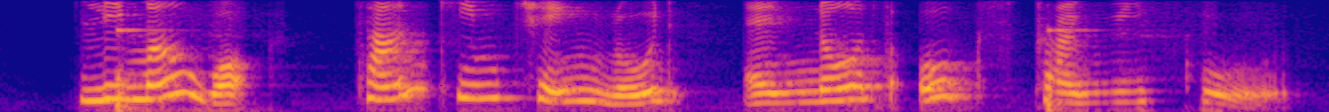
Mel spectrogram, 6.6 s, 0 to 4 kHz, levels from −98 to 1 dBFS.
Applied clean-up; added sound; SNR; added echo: neural mask model RNNoise.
